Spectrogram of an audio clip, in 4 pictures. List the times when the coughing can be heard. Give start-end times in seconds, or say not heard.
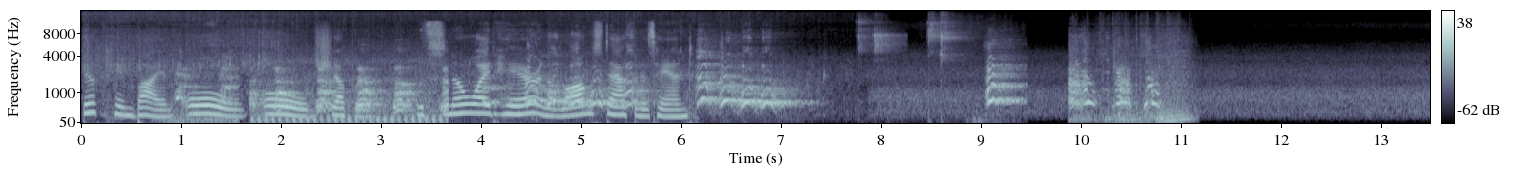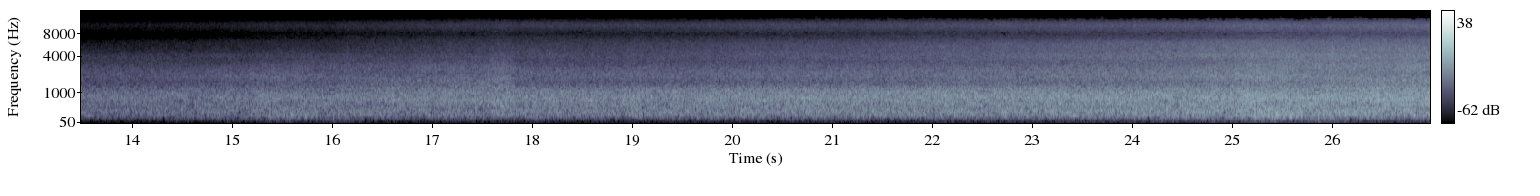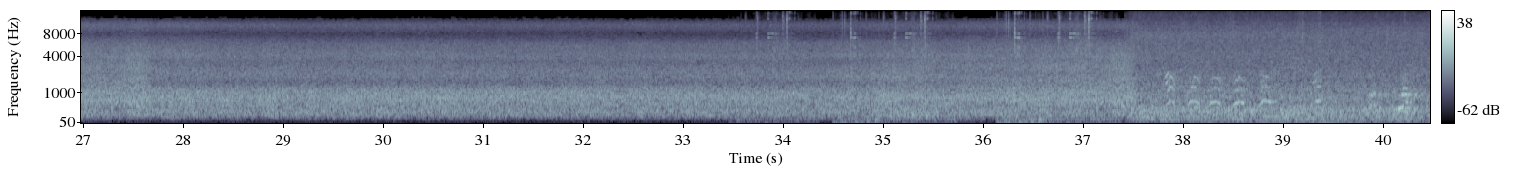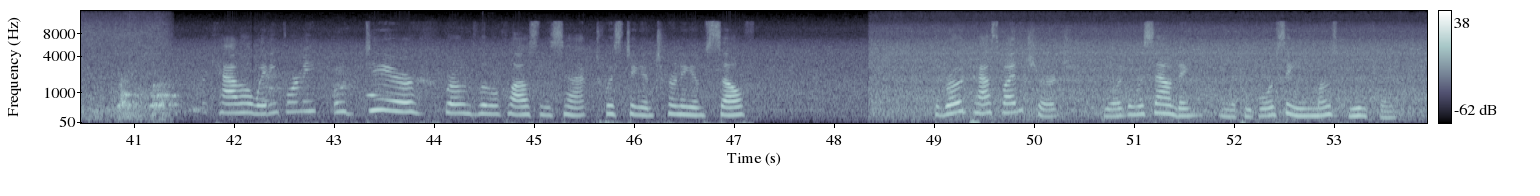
not heard.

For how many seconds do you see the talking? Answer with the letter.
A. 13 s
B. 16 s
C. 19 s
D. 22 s
B.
